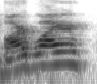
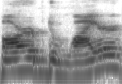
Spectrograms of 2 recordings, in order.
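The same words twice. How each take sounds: First: It is said the Texas way, like bob wire. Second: It is said the standard way, barbed wire.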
